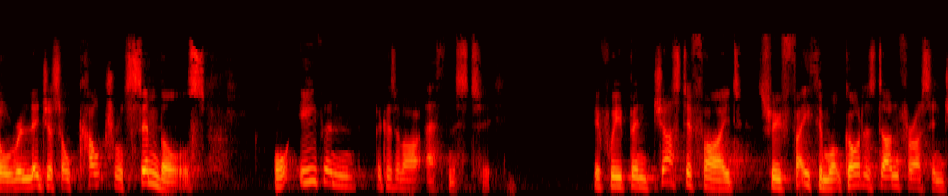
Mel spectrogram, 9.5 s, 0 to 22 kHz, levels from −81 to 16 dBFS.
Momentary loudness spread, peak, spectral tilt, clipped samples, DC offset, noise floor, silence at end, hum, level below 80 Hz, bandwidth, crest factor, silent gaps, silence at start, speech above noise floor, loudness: 13 LU; -16 dBFS; -4.5 dB/octave; under 0.1%; under 0.1%; -81 dBFS; 0 s; none; -82 dBFS; 11.5 kHz; 18 dB; none; 0 s; 48 dB; -34 LUFS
